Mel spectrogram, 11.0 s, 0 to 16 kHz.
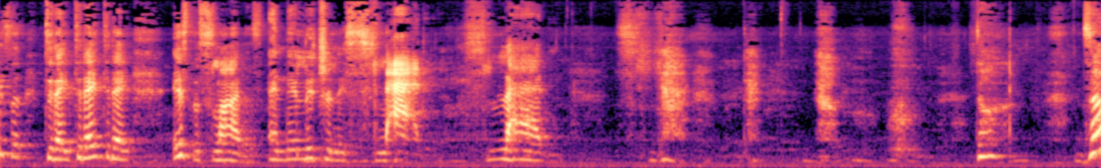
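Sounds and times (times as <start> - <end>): woman speaking softly: 0.0 - 11.0.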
